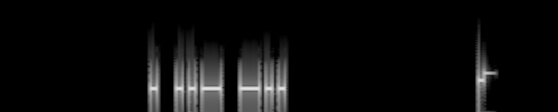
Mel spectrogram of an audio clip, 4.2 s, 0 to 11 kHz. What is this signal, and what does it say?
Morse code, heard as a keyed tone, about 25 wpm, 700 Hz. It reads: EUD
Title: Three Challenging Letter-Number Combinations 25wpm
